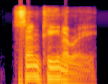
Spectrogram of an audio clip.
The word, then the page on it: centenary: British English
